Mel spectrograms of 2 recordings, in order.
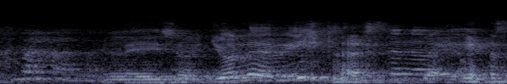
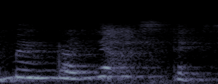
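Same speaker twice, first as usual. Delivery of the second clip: high, soft whiny falsetto; mock feminine pout, high and small; wounded reproach; 11 semitones higher, 7 dB quieter, slower than usual. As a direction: whine it like a hurt girlfriend. Dalila reproaches Sansón after failed trick.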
